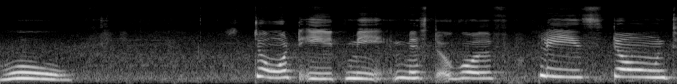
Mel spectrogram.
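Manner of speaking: scared, frightened, begging pleading cry. Reading a story aloud, the fox answers the hungry wolf: frightened pleading cry. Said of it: "cried the fox".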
